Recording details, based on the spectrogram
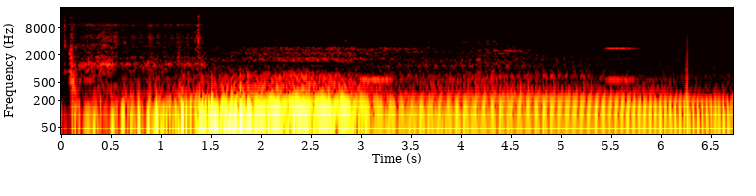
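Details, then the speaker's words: Mini Cooper S during restoration, first start after the rebuild: cranks briefly, catches and settles into a steady even idle with a low exhaust note; it starts and runs, gear selects. "We have success. So that is a huge result. I'm so pleased. It was the most nerve-wracking start of an engine I've ever done. It starts, it runs,"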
